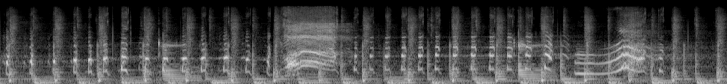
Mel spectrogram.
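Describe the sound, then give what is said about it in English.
A voice imitates a frantic, panicking chicken running from a cockerel, clucking in quick choppy bursts with a couple of rising, squawking wails, over a steady rhythmic backing that continues throughout. “The chicken was panicking a little bit and he was going.”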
